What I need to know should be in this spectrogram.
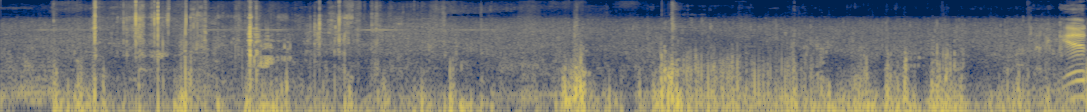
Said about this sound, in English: The wind's picked up out here.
